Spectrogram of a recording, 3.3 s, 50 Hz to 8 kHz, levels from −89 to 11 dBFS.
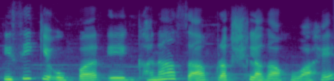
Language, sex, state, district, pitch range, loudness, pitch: Hindi, female, Madhya Pradesh, Dhar, 195-250 Hz, -16 LUFS, 210 Hz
